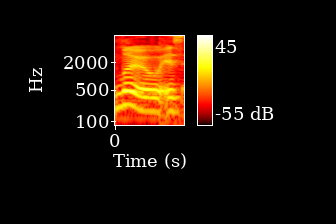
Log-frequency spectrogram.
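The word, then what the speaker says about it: Lue: In a few of the publishings we read, the name Lu is actually pronounced Lui.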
